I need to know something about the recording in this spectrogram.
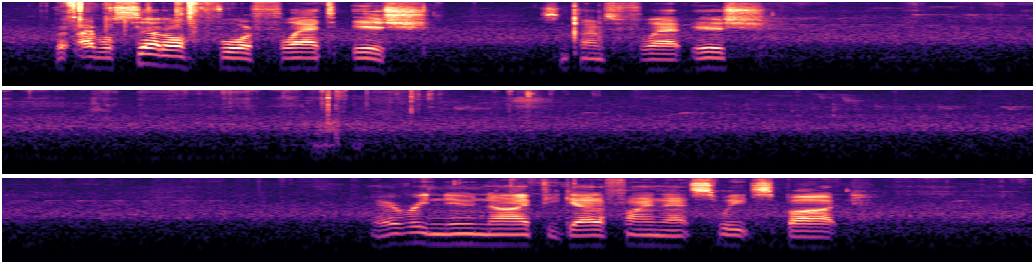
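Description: A knife shaves and scrapes softly along a stick of wood.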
